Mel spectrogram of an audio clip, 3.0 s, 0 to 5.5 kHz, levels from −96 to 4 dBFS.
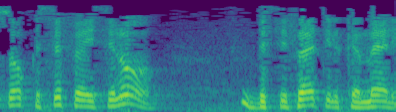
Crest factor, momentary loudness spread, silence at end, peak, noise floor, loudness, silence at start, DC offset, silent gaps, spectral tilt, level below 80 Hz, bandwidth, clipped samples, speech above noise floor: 16 dB; 8 LU; 0 s; -4 dBFS; -43 dBFS; -19 LUFS; 0 s; under 0.1%; none; -10.5 dB/octave; -46 dBFS; 4.9 kHz; under 0.1%; 26 dB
